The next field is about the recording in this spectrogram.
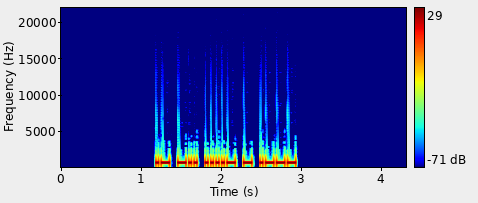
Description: Morse code, heard as a keyed tone, about 34 wpm, 700 Hz. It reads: AD4TJ
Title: Call Signs - 35wpm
